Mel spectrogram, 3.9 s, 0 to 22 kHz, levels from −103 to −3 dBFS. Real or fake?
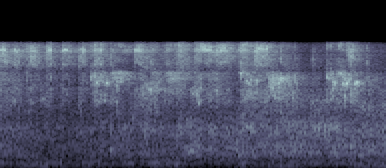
fake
